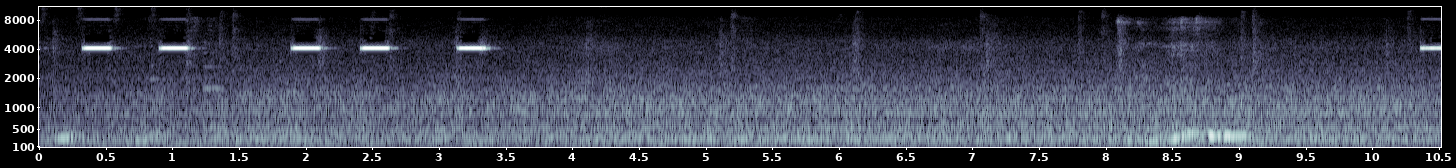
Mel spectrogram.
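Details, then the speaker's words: Prestige induction cooktop with a pot on it, not heating and later showing E4 error: sharp high beeps repeat at uneven gaps over faint room hum while it stays silent and never heats. "When I turn this thing on and put some pot on it, then it doesn't work, it doesn't heat up, just keep on beeping."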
